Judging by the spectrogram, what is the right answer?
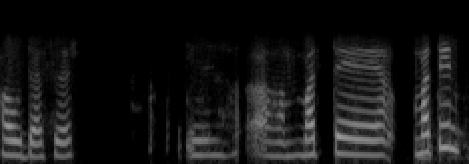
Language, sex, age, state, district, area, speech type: Kannada, female, 18-30, Karnataka, Uttara Kannada, rural, conversation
